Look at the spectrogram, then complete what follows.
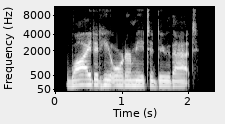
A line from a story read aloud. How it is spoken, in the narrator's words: Rune growled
